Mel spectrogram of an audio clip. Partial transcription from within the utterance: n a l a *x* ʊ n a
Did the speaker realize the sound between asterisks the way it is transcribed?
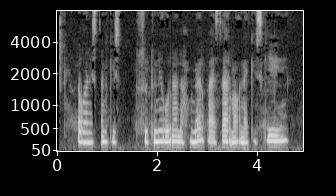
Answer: no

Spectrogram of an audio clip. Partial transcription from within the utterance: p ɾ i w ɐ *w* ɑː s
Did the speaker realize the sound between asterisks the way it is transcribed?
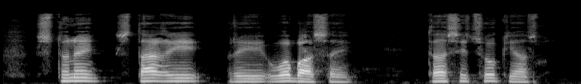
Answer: no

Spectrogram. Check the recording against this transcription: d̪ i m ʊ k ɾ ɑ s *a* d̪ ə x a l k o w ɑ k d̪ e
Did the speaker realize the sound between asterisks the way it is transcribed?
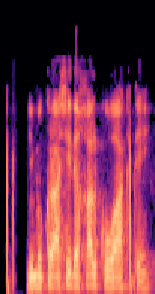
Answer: no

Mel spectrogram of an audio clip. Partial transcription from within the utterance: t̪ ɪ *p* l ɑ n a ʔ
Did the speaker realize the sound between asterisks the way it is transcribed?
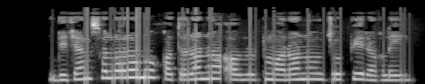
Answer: no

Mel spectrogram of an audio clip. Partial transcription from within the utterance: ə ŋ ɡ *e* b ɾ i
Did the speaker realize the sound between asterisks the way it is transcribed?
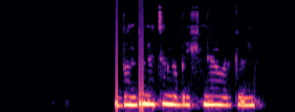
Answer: no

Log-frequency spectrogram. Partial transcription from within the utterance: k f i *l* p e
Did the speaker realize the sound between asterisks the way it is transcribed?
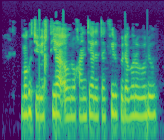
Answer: no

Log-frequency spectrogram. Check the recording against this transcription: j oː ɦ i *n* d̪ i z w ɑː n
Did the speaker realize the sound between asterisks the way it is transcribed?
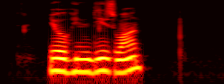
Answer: yes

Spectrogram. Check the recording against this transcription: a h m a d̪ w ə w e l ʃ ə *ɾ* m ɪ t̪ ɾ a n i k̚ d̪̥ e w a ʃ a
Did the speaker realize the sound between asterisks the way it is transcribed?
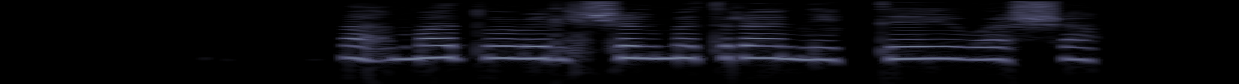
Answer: no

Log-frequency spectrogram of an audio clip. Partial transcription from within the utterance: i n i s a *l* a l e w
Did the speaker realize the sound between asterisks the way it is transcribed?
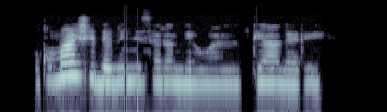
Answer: no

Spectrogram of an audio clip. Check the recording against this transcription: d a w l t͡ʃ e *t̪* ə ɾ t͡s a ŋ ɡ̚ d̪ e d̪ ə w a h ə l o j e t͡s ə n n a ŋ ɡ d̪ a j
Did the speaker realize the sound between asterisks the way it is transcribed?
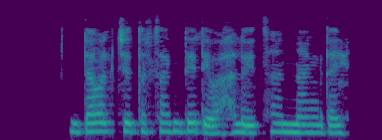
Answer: yes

